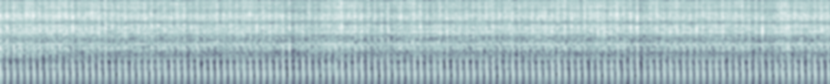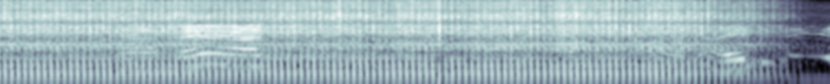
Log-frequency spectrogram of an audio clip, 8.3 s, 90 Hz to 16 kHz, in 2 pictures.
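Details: 8hp Briggs & Stratton engine from an estate-sale generator runs with a steady, even chug and smooth low drone, no misses or knocks, then shuts off. It starts first pull with no exhaust smoke: normal running.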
